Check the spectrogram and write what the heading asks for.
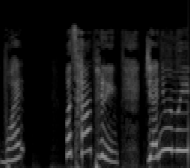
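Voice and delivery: very high incredulous squeal; overwhelmed disbelief. Real, not acted. Vlogger addressing viewers about the bag charm, overwhelmed disbelief. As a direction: let the voice shoot up in amazement.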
